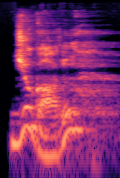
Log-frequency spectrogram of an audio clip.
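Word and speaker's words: Djurgården: swed again here uh it's iore which spelled a ik Stockholm jugon which is spelled DJ u r and then the garden and Hami that is hamar similar to the Hammer just an a instead of the e at the end here and B the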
